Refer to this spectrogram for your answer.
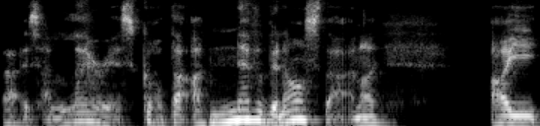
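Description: Moderate pace and ordinary pitch variation in a man's somewhat breathy voice. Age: 30s. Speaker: writer and watch host. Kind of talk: casual interview chat.

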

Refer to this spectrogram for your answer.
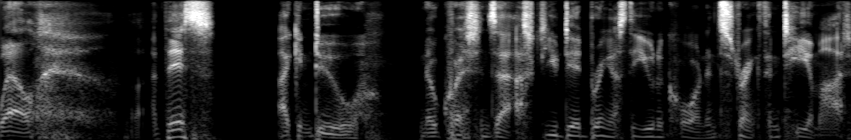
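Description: Someone does a put-on character voice at a fairly slow pace with long, frequent pauses. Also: man, very deep, low pitch for a man. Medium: actual play. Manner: measured, authoritative.

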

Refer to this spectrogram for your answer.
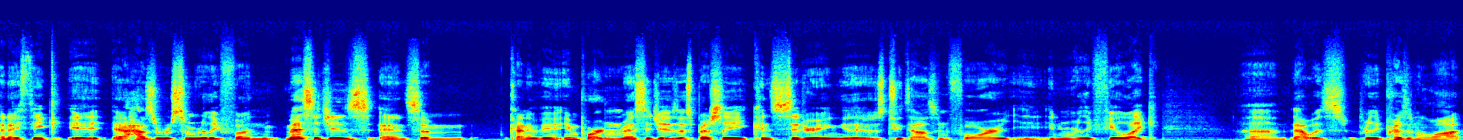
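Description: A man speaks at a fairly quick pace in a medium pitch. He has a normal speaking voice. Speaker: podcast guest reviewer. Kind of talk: casual comedic chat. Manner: joking, deadpan.

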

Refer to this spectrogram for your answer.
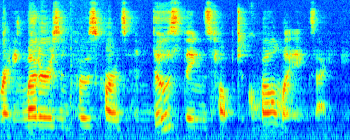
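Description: An unremarkable speaking voice from a woman with an American accent, medium in pitch, at a fairly quick pace. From US, parents from the South and Jersey City. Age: 30s. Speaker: meditation and yoga teacher. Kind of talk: casual chat.

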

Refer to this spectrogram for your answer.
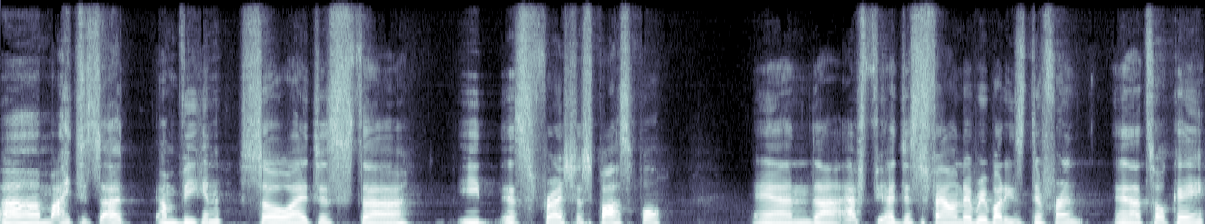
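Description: A woman with a medium pitch speaks at a moderate pace in a bright, sharp tone with fairly even intonation. The recording is very clean, with a silent background and a dry, close sound with no echo. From Mexico. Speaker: entrepreneur and speaker. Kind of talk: interview. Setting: studio with audience.

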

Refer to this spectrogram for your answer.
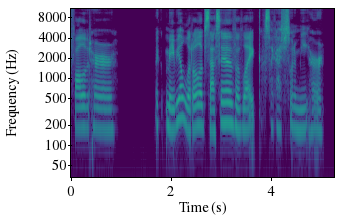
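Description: The speech comes in a monotone with flat intonation, the sound dry and close with no echo. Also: woman. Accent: American. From US South, North Carolina (near Raleigh). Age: 30s. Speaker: project manager, former teacher. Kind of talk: casual chat.

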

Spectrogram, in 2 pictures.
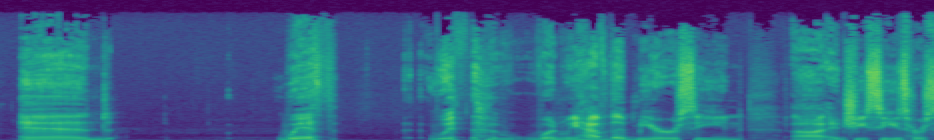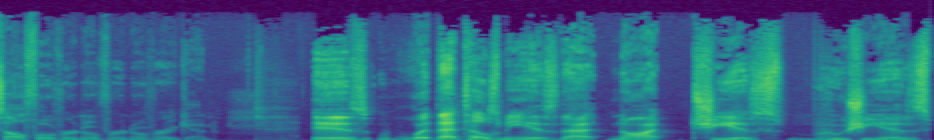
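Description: With a Canadian accent, the speaker goes very slowly with long, frequent pauses, very wide pitch swings and big shifts in loudness on a very clean recording with a silent background. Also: man, medium pitch for a man. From Canada. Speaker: podcaster, film discussion guest. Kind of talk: casual chat.

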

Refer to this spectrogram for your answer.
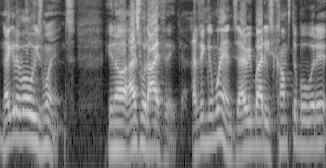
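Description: This man talks at a very fast pace with a New York accent. His pitch is fairly high, with ordinary variation. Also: very clean recording, silent background. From New York City, Brooklyn and Queens. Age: 20s. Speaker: social media comedian. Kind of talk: casual chat. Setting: studio.

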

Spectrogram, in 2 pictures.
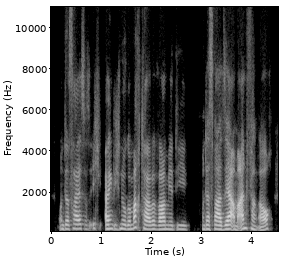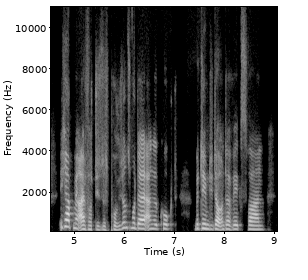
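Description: Against a quiet background, a woman with a normal speaking voice and a medium pitch talks at a moderate pace. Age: 30s. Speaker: essential oils distributor, former radio ad sales. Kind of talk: casual interview chat.

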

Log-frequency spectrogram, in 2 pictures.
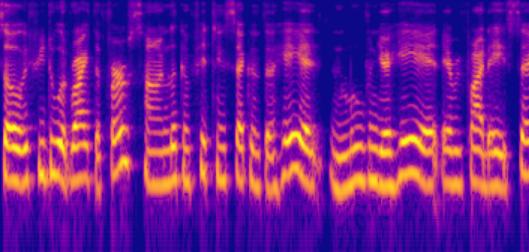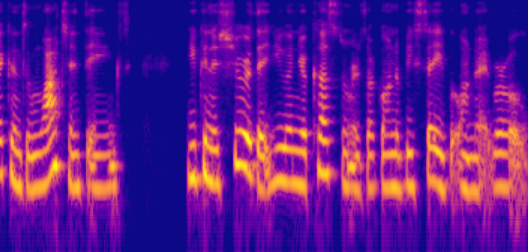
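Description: A woman with an American accent uses a normal speaking voice, fairly low in pitch, at a fairly quick pace. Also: ordinary pitch variation, quiet background. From Ohio, US Midwest. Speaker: district manager, former bus driver. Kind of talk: interview.

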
